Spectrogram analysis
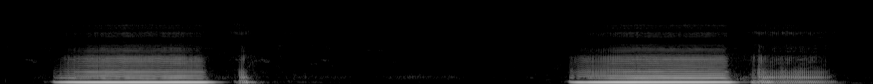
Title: Labrador snoring while sleeping ( funny video)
